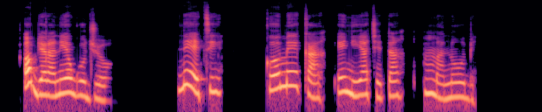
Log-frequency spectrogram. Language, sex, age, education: Igbo, female, 30-45, tertiary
